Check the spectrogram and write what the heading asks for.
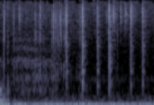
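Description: Tarot cards being handled, giving a quick run of faint, irregular clicks and taps of card stock.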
